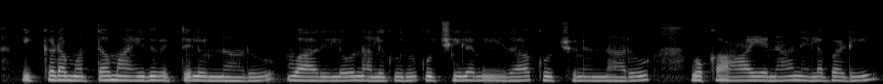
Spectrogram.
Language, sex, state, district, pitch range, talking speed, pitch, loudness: Telugu, female, Andhra Pradesh, Chittoor, 175-190 Hz, 95 wpm, 185 Hz, -32 LUFS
